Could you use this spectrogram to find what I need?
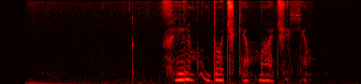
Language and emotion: Russian, neutral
